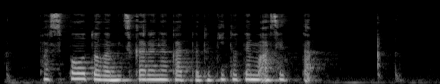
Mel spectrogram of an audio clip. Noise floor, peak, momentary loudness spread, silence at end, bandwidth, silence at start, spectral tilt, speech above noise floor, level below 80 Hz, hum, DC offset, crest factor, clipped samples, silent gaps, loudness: -54 dBFS; -10 dBFS; 21 LU; 0.6 s; 11.5 kHz; 0.05 s; -6 dB/octave; 33 dB; -56 dBFS; none; under 0.1%; 14 dB; under 0.1%; none; -22 LUFS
